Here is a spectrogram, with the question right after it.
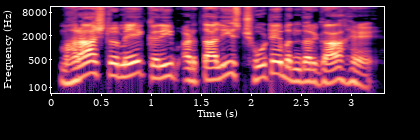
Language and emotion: Hindi, neutral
